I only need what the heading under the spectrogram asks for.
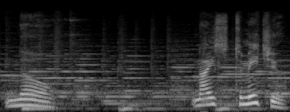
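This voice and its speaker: A man's voice: high voice, drawn-out words, over music. A man voicing Sora, a friendly, brave teenage boy in a game, with an earnest youthful manner and an American accent. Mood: friendly, eager. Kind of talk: animated game character acting.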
